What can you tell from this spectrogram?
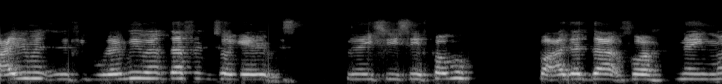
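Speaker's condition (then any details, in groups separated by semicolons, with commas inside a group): Cerebral palsy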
